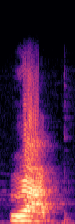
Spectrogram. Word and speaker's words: wrap: w rule number one w is not pronounced at the beginning of a word when it is before the letter r let's look at the examples rap right wrong ring wreck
